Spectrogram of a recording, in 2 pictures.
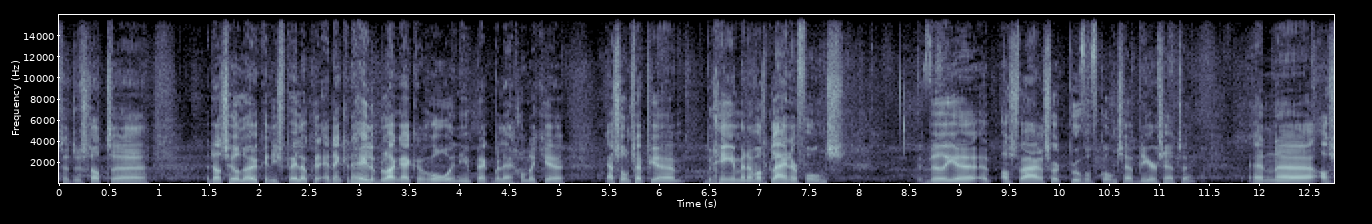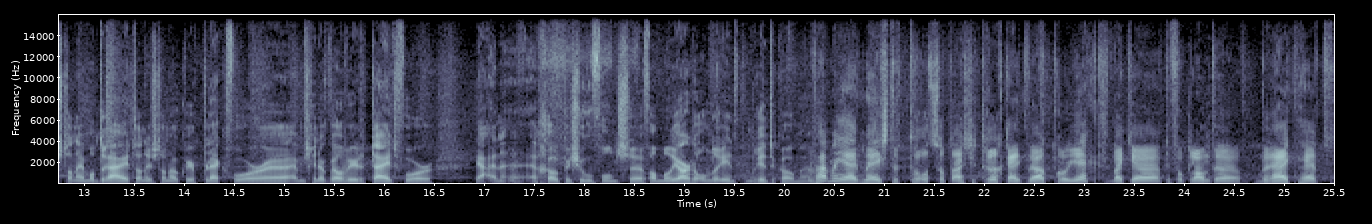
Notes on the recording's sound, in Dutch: live vanaf het cardano-podium op Fund Seminar 2023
